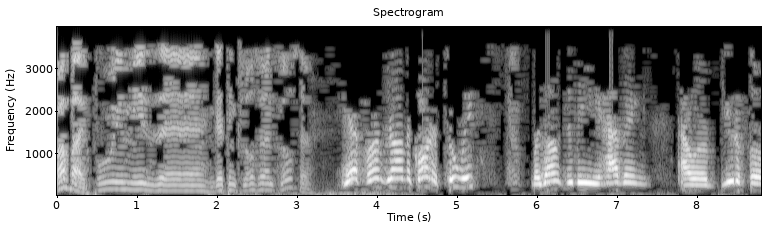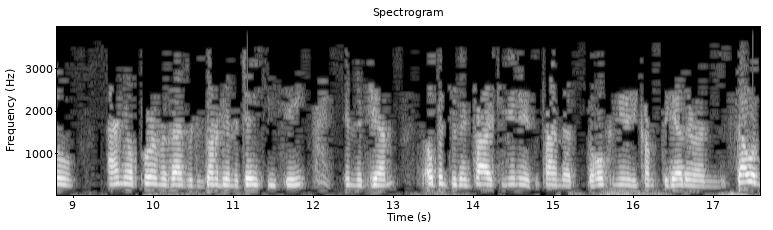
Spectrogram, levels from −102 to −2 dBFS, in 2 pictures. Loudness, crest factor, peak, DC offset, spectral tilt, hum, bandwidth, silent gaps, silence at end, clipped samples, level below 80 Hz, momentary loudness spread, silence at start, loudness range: -15 LUFS; 14 dB; 0 dBFS; under 0.1%; -9.5 dB/octave; none; 3.8 kHz; none; 0 s; under 0.1%; -44 dBFS; 14 LU; 0 s; 5 LU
